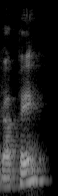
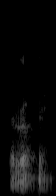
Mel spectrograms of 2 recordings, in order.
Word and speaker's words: rapé: and rape, also hape, depends Mm-hmm. how you pronounce that. It's just easier to say rape, so we use rape. we say rapé.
